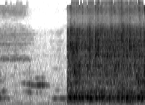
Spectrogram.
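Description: Water rushes loudly into a toilet flush tank as the inlet opens after a quiet start, then pours steadily and broadband to the end, close and continuous.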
